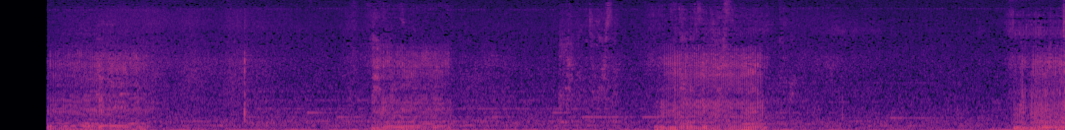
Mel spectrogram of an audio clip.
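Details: Pug dog: rhythmic, rumbling snoring with noisy airflow bursts every few seconds over steady low room noise; snoring.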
